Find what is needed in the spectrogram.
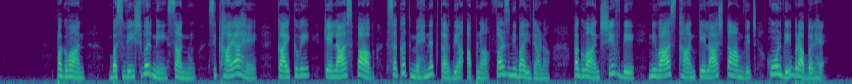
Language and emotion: Punjabi, neutral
